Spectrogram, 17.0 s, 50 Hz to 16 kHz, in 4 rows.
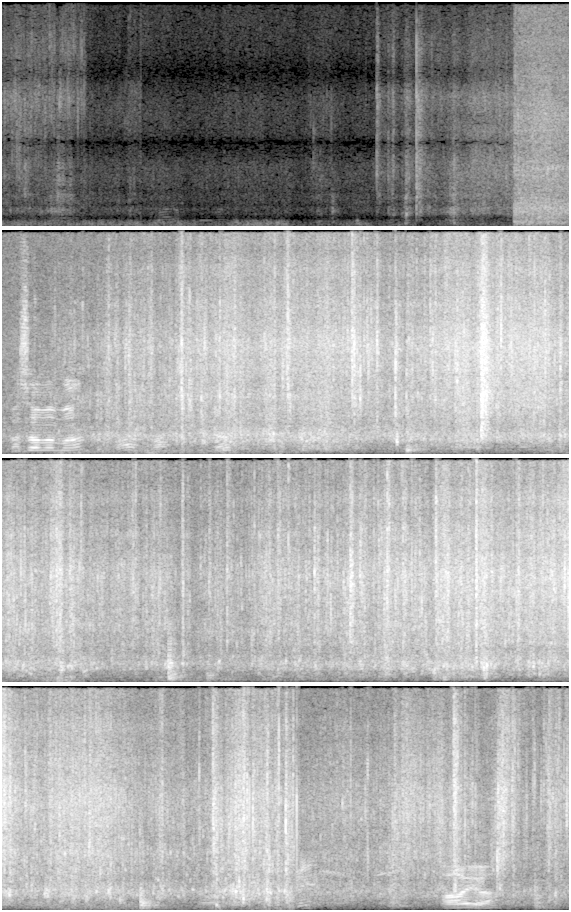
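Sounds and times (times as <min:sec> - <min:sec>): fish splashing: 0:03.8 - 0:17.0
landing net splashing water: 0:03.8 - 0:17.0
water trickling: 0:03.8 - 0:17.0.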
